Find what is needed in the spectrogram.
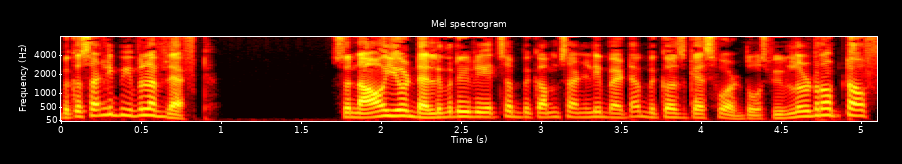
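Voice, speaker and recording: Speaking at a very fast pace, a man uses a high pitch and lively intonation. The sound is dry and close, with no echo. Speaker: marketing executive. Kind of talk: interview.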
